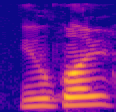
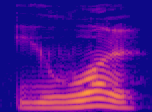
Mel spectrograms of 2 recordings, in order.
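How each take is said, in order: First: 육 월 linked with a k sound as 유궐; 육 월 as yu-gwol; incorrect pronunciation. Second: 유 월 without any ㄱ sound; 유 월 said smoothly as two open syllables; correct pronunciation. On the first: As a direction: keep the ㄱ in 육 월, demonstrating the awkward form. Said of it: "육 월 하면 발음이 이상하잖아요". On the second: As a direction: drop the k, saying 유 월 as yu-wol. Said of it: "유 월로 합니다". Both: Shown as a demonstration.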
